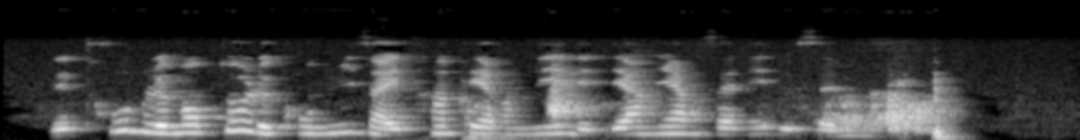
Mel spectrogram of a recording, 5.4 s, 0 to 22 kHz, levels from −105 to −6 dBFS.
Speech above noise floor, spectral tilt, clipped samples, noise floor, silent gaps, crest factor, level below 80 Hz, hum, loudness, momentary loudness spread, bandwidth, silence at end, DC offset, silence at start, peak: 48 dB; -7 dB/octave; under 0.1%; -73 dBFS; none; 20 dB; -58 dBFS; none; -25 LUFS; 11 LU; 6.8 kHz; 0.6 s; under 0.1%; 0.25 s; -6 dBFS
